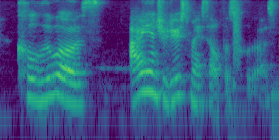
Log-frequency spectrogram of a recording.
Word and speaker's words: Kaluohs: So I say Kaluohs, that's the way I pronounce it, because it's really just my last name spelled backwards.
